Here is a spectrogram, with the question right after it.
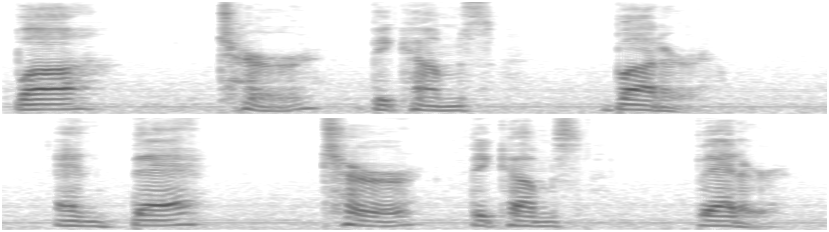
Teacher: It's a hard t. But when you speed up the word butter, that t begins to sound like a soft d, which is what you call the flap t, which is a stupid name for it.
